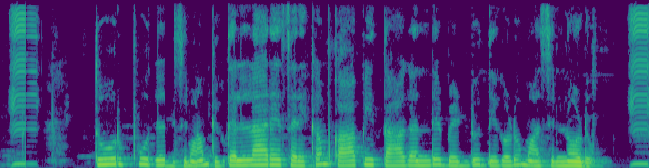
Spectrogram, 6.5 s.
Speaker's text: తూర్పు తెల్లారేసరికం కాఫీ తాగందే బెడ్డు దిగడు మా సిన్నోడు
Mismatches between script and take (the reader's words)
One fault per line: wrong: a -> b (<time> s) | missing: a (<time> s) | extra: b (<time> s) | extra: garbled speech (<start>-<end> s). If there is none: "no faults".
extra: garbled speech (1.5-2.3 s)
